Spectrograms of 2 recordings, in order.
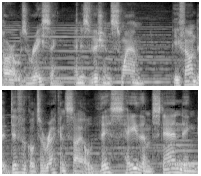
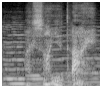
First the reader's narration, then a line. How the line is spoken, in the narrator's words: he said in a small, awed voice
